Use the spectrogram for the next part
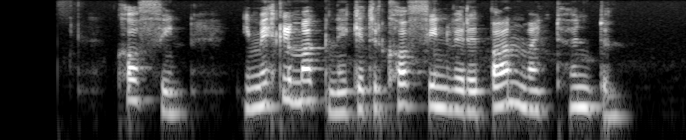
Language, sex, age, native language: Icelandic, female, 40-49, Icelandic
